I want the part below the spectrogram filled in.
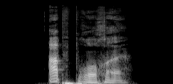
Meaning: dative singular of Abbruch
- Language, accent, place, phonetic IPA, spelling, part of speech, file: German, Germany, Berlin, [ˈapˌbʁʊxə], Abbruche, noun, De-Abbruche.ogg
